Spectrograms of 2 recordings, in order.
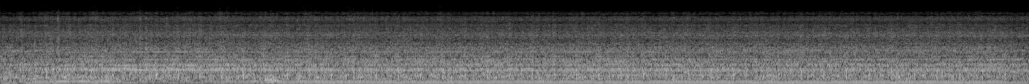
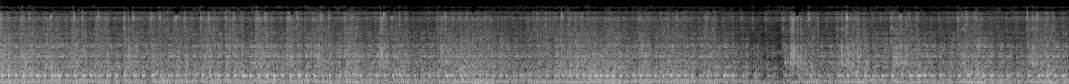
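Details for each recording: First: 1949 Ford truck with a swapped-in 312 Thunderbird V8, sitting about 45 years. After freeing a rust-jammed cylinder 1, the starter spins it at a steady pace with no binding. The engine cranks freely. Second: 1949 Ford truck, Thunderbird 312 V8, sat about 45 years, cold: lumpy uneven idle with steady whine; won't run on gasoline, carburetor apparently not plugged, owner suspects low compression.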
